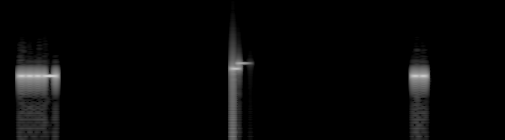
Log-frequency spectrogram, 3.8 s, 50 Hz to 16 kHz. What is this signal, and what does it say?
Morse code, heard as a keyed tone, about 40 wpm, 700 Hz. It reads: V I
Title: Single Letters - Phonetic Pronunciation 40wpm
